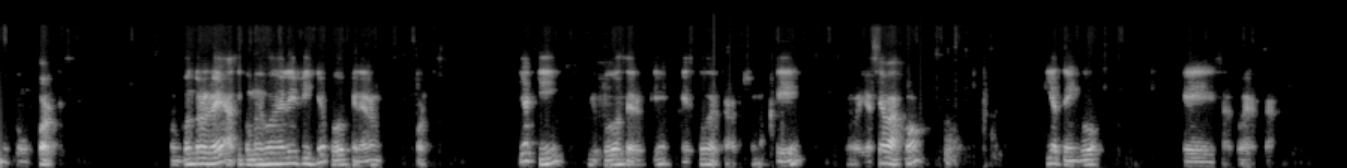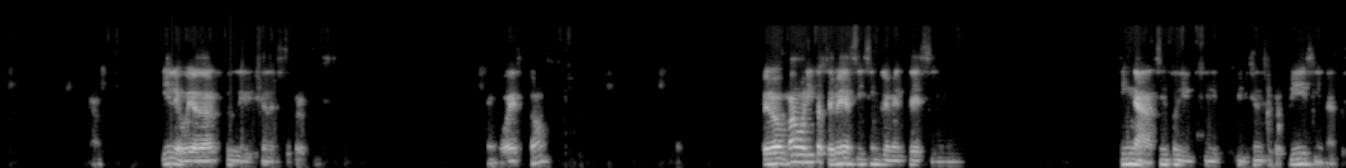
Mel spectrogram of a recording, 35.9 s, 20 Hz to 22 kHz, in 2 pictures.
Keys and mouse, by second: 1.8 click, 3.0-4.1 middle drag, 5.1 shift+middle click, 6.8 click, 10.3 e, 12.2 middle click, 13.2 Tab, 14.1 middle click, 15.5-18.2 middle drag, 18.9 middle click, 20.2-21.6 drag, 23.8 middle click, 26.2 middle click, 28.0 click, 28.9 middle click, 30.1 middle click, 31.6-33.8 middle drag, 34.9 Tab, 35.2 middle click.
